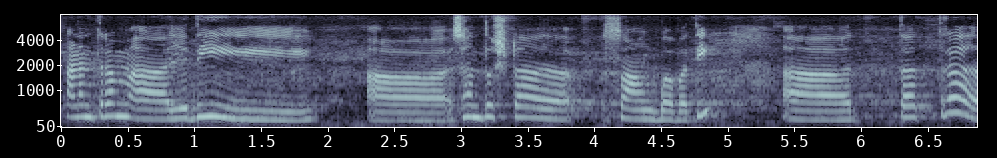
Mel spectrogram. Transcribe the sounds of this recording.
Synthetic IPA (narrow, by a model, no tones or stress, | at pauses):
ɐnɐnt̪ɐɾɐmjɐd̪i | sɐnt̪uʂʈʰɐsaːŋɡbʱɐʋɐt̪i | t̪ɐt̪ɾɐ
